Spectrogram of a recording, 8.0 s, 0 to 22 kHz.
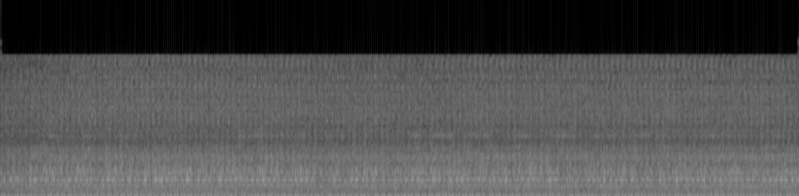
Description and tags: S009 Engine Low Rev Mono
Engine noise at a low trottle rev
